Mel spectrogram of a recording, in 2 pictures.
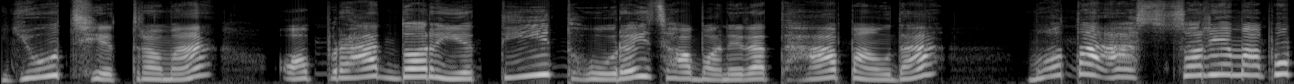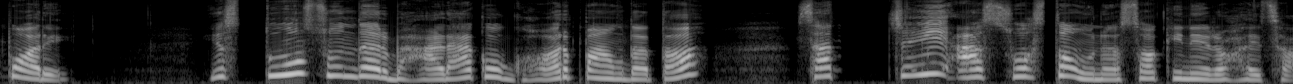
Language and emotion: Nepali, surprised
